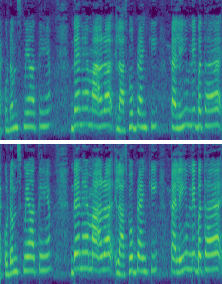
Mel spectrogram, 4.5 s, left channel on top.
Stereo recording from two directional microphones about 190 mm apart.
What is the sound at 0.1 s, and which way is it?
A woman's voice, 45° right (ahead or behind).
